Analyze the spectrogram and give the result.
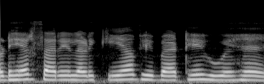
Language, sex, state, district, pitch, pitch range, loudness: Hindi, female, Jharkhand, Palamu, 205 Hz, 200-220 Hz, -15 LUFS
